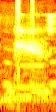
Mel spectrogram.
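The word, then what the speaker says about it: guest: जी यू ई एस, गेस्ट, ठीक है। यहाँ पे यू आपका क्या है?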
